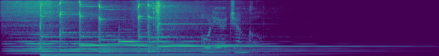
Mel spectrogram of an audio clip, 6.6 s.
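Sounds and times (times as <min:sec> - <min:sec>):
marimba logo jingle: 0:00.6 - 0:04.4.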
